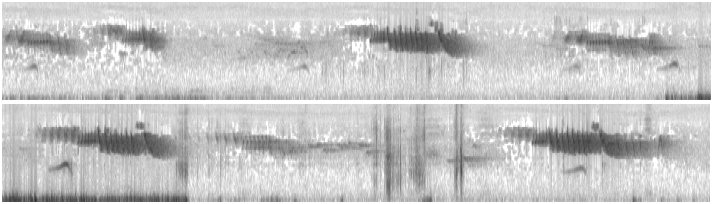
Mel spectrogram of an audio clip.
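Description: A wild bird singing short descending phrases every few seconds, with fainter little rising notes between them. A low rumble comes in for a few seconds about halfway through.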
